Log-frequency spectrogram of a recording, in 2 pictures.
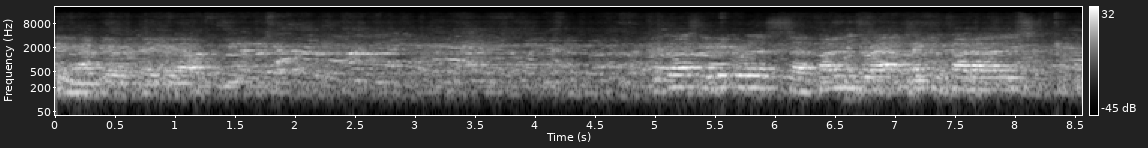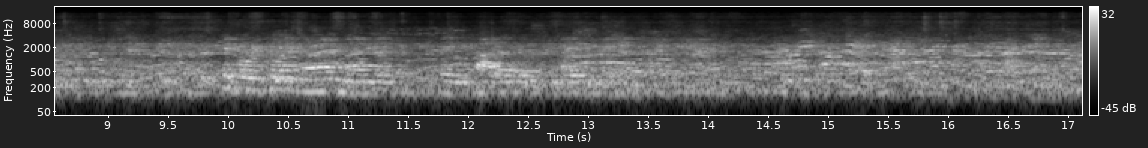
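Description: A crowd cheers and talks excitedly through loudspeakers.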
